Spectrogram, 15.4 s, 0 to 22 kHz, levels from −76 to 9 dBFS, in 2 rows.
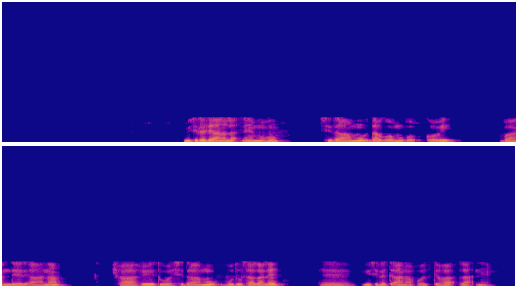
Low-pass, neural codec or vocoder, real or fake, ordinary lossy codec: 7.2 kHz; none; real; AAC, 16 kbps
